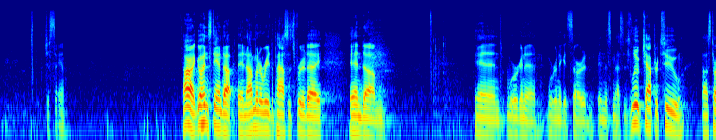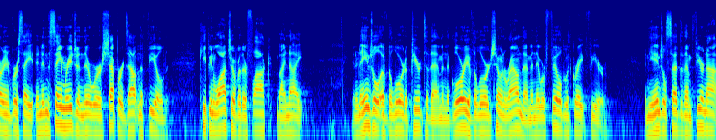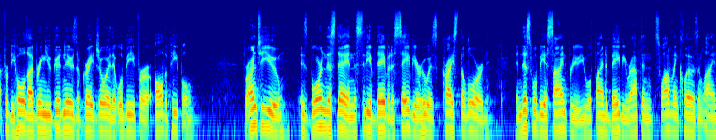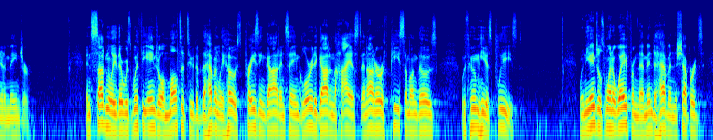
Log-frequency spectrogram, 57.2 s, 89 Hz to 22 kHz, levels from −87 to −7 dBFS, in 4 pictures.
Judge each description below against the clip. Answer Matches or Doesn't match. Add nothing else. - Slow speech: Doesn't match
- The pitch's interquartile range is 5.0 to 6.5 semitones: Doesn't match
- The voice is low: Matches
